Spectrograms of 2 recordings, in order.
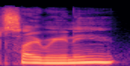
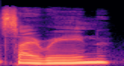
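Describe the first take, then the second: First: The final E is sounded as a syllable. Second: The final E is silent. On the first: "I think that the E at the end of it is pronounced. I feel like I've heard it called Cyrene" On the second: "and not Cyrene"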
